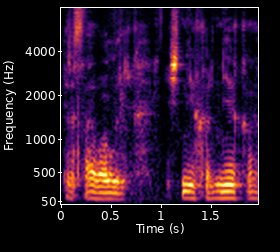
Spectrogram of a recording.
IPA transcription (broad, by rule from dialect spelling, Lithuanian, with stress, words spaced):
ɪr ˈsɑːʋoː ˈlˠɐɪkɐ ɪʃ ˈnʲiɛkʊr ˈnʲiɛkoː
